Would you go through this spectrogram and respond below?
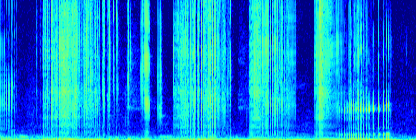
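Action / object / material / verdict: scrape / plastic comb with fine teeth / plastic / none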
